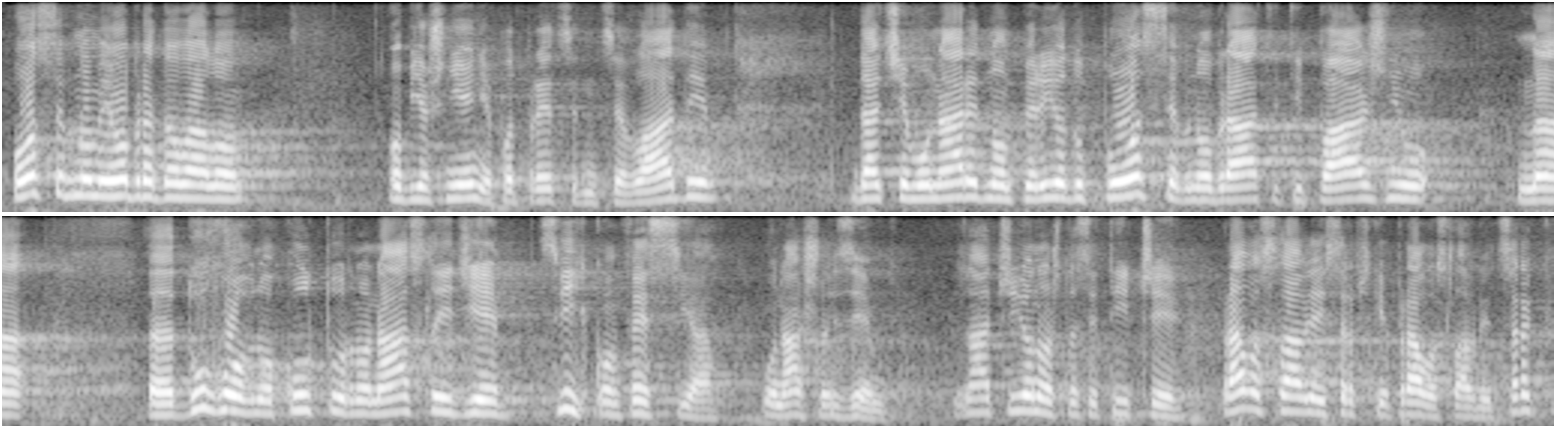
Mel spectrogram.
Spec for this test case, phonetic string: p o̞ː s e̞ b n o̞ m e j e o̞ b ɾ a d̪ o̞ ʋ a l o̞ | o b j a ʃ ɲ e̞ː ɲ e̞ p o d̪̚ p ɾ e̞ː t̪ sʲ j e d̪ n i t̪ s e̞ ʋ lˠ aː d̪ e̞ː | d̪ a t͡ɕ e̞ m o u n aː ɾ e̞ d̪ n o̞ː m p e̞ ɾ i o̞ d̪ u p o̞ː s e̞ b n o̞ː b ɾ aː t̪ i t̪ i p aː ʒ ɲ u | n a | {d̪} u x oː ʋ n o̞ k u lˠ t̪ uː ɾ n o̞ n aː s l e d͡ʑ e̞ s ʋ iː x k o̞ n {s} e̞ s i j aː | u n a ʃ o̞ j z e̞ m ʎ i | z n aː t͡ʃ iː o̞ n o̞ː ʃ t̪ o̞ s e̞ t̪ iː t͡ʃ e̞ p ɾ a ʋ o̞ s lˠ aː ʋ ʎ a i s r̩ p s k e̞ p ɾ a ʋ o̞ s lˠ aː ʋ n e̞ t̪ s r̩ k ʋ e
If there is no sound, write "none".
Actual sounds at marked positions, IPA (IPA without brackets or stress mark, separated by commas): d̪, f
